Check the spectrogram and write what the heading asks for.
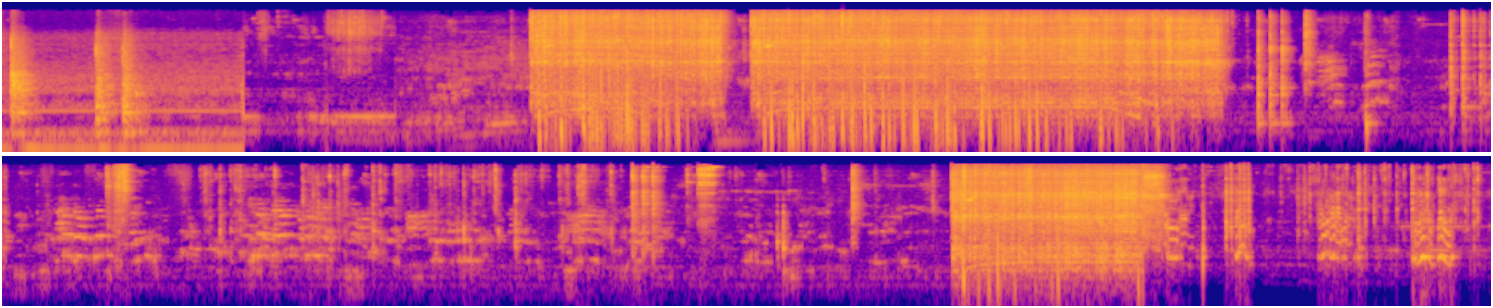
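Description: Electric mixer grinder running in pulses as it grinds dry-roasted whole spices into garam masala powder in a stainless steel jar. It runs in a short burst, then for about five seconds, then in another short burst well past the middle. Between runs a spoon clinks and scrapes against the steel jar.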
